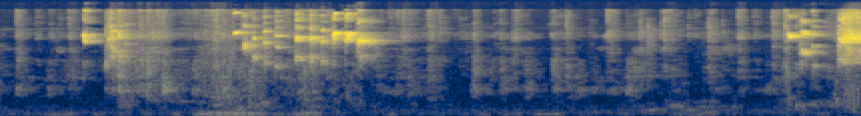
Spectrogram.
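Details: Lovebirds living together in a colony cage at a farm in the morning: a dense burst of overlapping shrill chattering and screeches, fading to faint twitters before another loud shriek at the end.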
